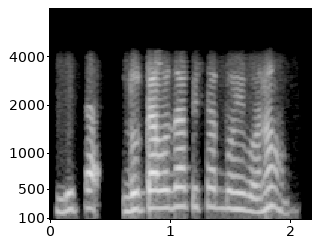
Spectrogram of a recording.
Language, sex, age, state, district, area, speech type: Assamese, female, 30-45, Assam, Biswanath, rural, conversation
